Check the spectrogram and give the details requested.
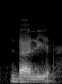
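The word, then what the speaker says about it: dahlia: ठीक, गेंदा और डालिया, ये गेंदा और डलिया बोला जाता है। कहीं कहीं अलग अलग जगह पे अलग अलग इसका प्रोनाउंसिएशन लोग करते हैं, अलग अलग शब्दों में बोलते हैं।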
